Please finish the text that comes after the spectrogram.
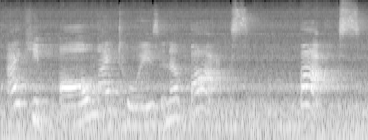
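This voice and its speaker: A woman voicing a stern male schoolteacher from a storybook, announcing spelling words with deliberate enunciation. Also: high voice, sing-song, full character voice. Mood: formal. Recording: roomy classroom echo, clear background noise.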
